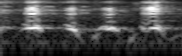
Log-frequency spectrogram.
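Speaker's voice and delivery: short shrill burst of laughter; high squealing laugh. Real, not acted. Laughing fit.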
